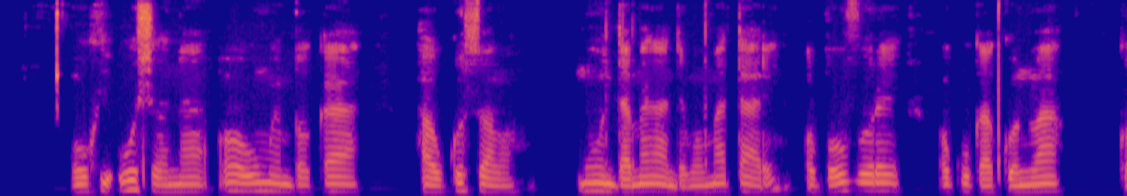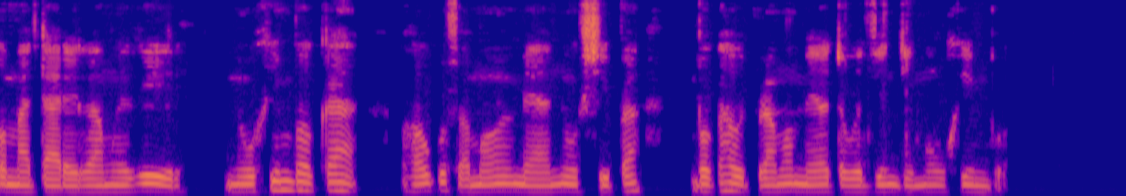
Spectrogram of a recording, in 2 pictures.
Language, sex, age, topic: Oshiwambo, male, 18-24, agriculture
